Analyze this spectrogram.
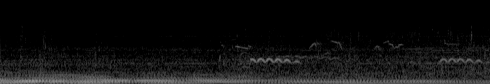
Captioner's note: les oiseaux gazouillent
